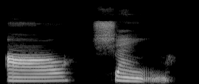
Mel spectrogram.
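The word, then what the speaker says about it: ashem: In the Old Testament dictionary, 818 is a shim, A-H, well, I know I said that wrong, A-H, A-S-H-E-M, and it's pronounced all shame.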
